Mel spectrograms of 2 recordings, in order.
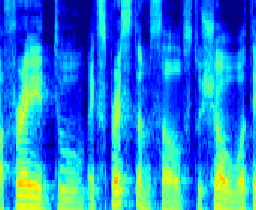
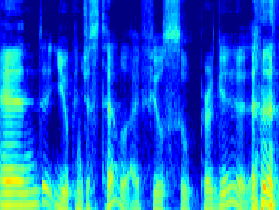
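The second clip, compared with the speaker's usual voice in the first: mocking put-on fake-calm voice, higher pitch; 4 semitones higher than usual. Mocking a speaker in the video he calls fake: imitating his fake calm talk. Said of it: "That's why he talks like this".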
